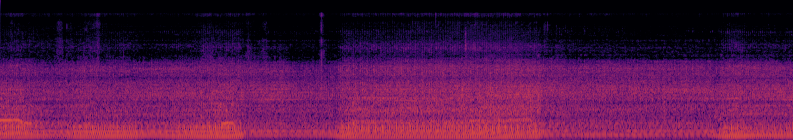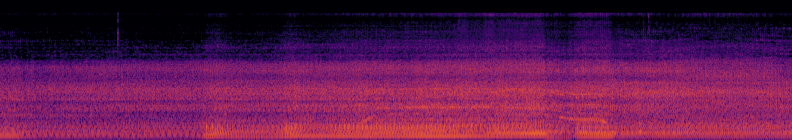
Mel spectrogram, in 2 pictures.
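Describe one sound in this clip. A rotary tiller churns through wet straw and mud.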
